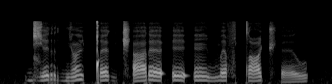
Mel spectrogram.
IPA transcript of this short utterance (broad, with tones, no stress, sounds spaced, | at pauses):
d͡ʑ e˧˥ r ɟ ɐ̃˧˥˧ y̯ ǃ ɛ˧˥˧ ɡ t͡ʃʼ a˧˥ ɾ ɛ˥˧ ʔ e˥˧ ʔ ẽ˥˧ i̯ m ɛ˥˧ f tˤ u˧˥ t͡ʃʼ ɛ˩˧ u̯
